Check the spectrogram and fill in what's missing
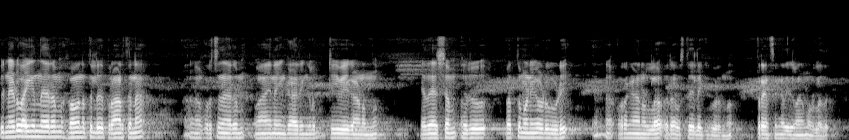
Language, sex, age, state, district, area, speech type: Malayalam, male, 60+, Kerala, Thiruvananthapuram, urban, spontaneous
